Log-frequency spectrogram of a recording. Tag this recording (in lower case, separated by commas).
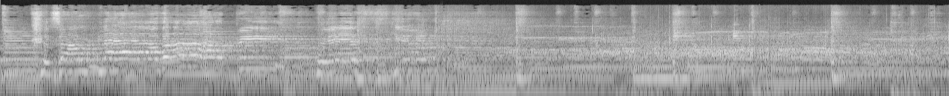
male singing, music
